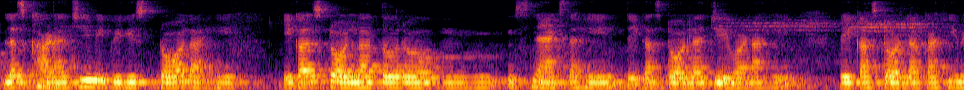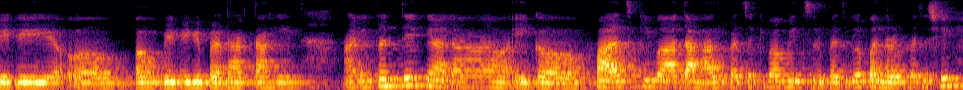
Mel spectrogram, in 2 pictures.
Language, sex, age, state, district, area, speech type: Marathi, female, 30-45, Maharashtra, Akola, urban, spontaneous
